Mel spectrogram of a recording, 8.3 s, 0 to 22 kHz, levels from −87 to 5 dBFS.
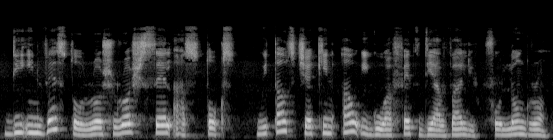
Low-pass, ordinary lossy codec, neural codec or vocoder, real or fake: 9.9 kHz; MP3, 64 kbps; none; real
